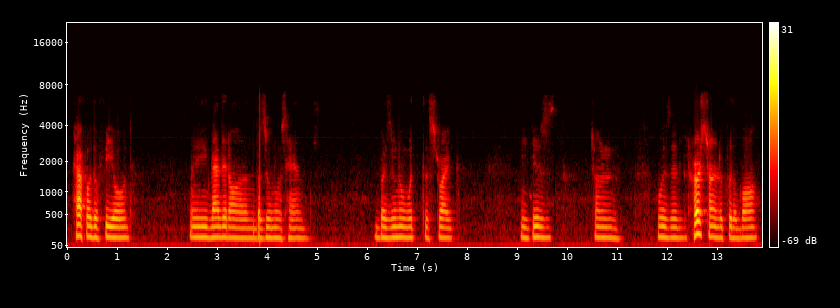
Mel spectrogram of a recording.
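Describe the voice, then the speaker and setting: A drowsy fan commentator calls the match for a live watch-along, speaking slowly in a flat, even tone. The audio is a little dull and lo-fi. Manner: tired, yawning, slow and low-key. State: sleepy.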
